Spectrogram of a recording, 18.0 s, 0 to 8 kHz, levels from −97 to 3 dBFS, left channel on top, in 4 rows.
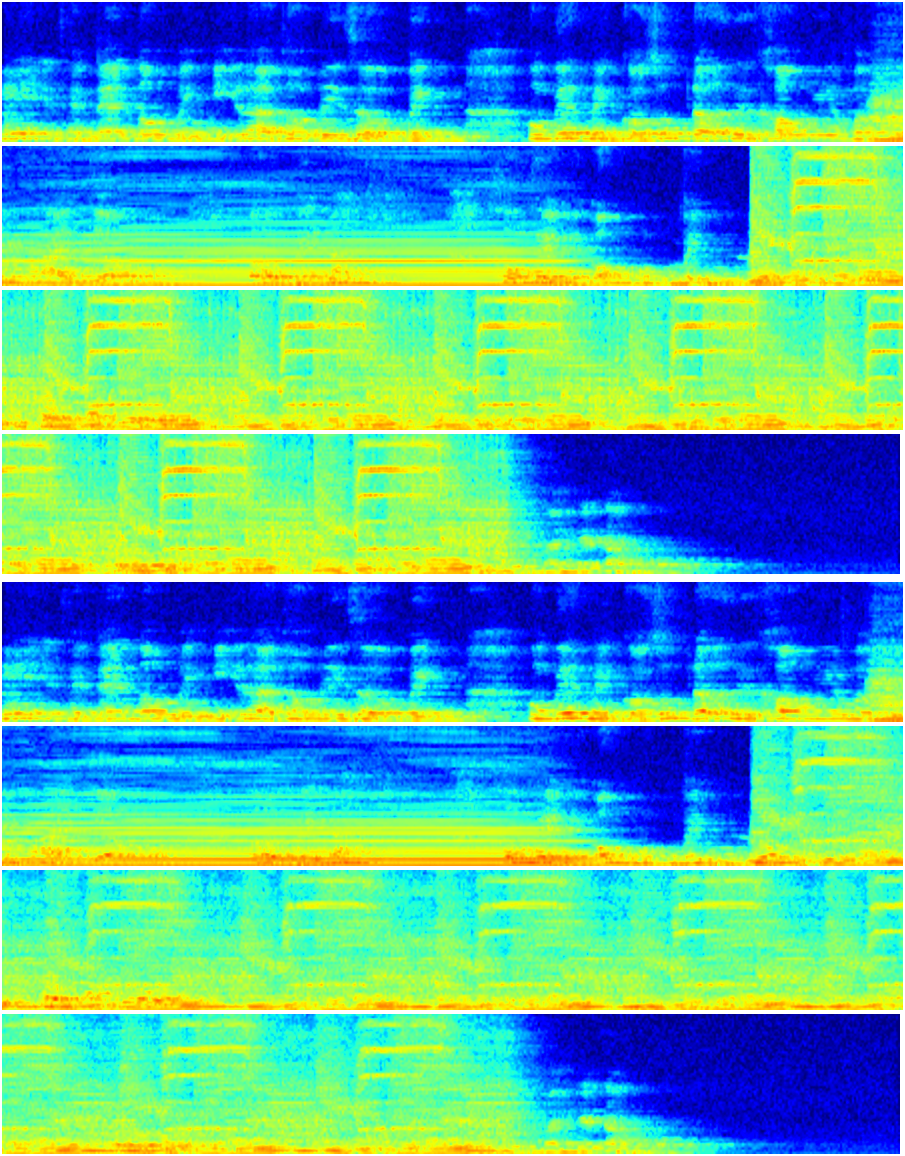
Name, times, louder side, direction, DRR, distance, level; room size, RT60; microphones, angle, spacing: voice 1, 0.0-6.5 6.7-10.0 13.8-14.6, right 2 dB, 35° left, -1 dB, 0.7 m, -26 dB
Bowed string instrument, 4.3-9.2, right 3 dB, 55° right, 1.0 m, -25 dB
Alarm, 8.3-16.1, left 1 dB, 75° left, 0.5 m, -23 dB
voice 2, 10.9-14.5 15.1-16.8, equal, 5° left, -7 dB, 0.4 m, -34 dB
4.0 x 2.7 x 2.6 m, 0.90 s
head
